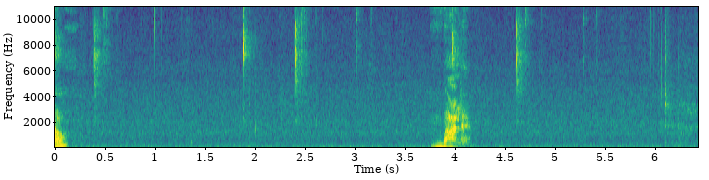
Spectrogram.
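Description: A few faint, irregularly spaced clicks from a computer keyboard and mouse while code is being edited.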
